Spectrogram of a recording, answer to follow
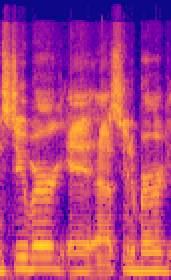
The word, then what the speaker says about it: Soderbergh: Steven Soderbergh is working on a book about Jaws and teaching people how to direct. Spielberg and Soderbergh are just one of them.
